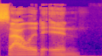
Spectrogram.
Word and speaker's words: Saladin: Lord Saladin? It's Saladin. Saladin.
